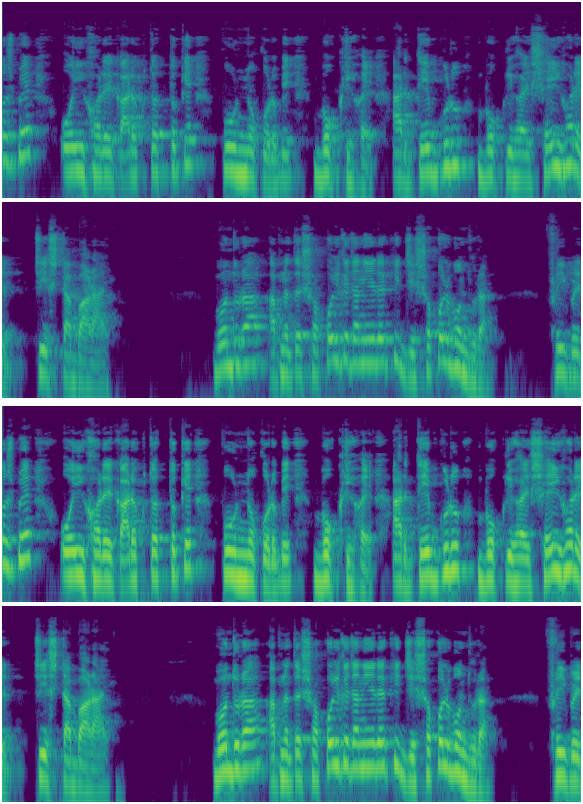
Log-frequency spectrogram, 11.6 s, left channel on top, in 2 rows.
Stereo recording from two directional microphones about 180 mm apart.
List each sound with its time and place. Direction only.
0.0 s a man's voice: 40° right (ahead or behind)
7.9 s a man's voice: 55° right (ahead or behind)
